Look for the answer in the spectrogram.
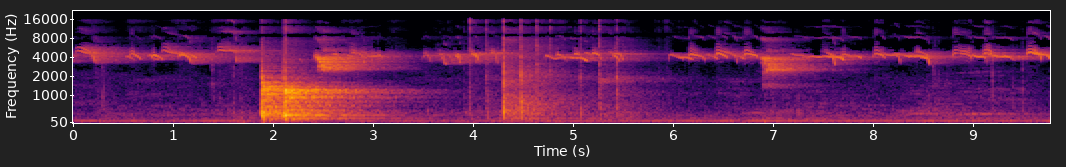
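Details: Small chicks calling early in the morning give repeated high, sweeping peeps in quick series. A brief loud rustle or thump comes near the start, with a steady low hum beneath.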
